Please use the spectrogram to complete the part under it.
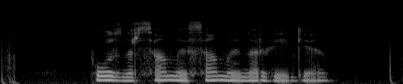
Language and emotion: Russian, neutral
